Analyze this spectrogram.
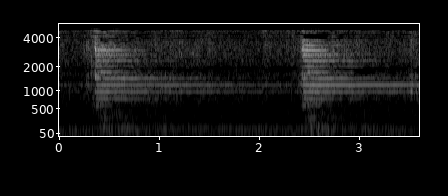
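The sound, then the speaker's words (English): A clock strikes three o'clock with slow, resonant chimes, two heard about two seconds apart, each ringing out and fading gradually, with no talking. “3 o'clock.”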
